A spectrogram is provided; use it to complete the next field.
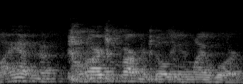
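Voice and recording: A man with a medium pitch and ordinary pitch variation speaks in a room with strong echo.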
